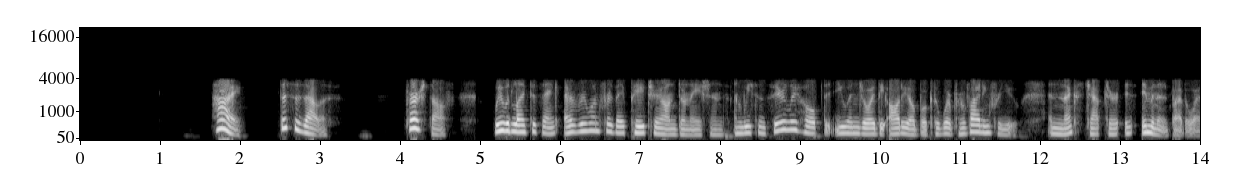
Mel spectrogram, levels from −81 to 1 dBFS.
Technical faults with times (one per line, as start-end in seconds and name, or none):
0.00-14.00 Bluetooth CVSD headset codec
